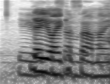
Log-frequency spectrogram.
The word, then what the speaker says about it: Yayoi Kusama: Am I saying that correctly? – Yayoi Kusama, yeah.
